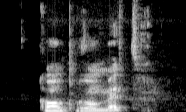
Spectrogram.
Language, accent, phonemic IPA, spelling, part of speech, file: French, Canada, /kɔ̃.pʁɔ.mɛtʁ/, compromettre, verb, LL-Q150 (fra)-compromettre.wav
- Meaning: to compromise, jeopardise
